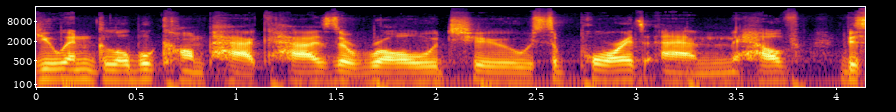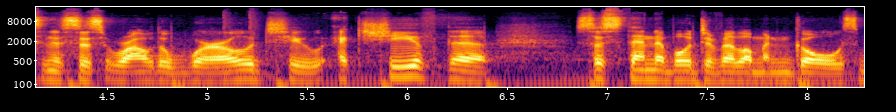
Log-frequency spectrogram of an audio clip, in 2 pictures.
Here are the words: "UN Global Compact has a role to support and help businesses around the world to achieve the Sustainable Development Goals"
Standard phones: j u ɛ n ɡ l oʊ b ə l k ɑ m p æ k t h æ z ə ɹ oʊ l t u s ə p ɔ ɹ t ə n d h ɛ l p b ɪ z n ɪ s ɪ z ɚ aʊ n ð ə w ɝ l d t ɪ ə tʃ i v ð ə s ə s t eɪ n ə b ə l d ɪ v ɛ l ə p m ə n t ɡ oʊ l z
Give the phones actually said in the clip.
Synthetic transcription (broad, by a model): j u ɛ n ɡ l oʊ b ə l k ɑ m p æ k t h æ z ə ɹ oʊ l t u s ə p ɔ ɹ t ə n h ɛ l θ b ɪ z n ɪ s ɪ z ɚ aʊ n ð ə w ɝ l d t ɪ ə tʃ i v ð ə s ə s t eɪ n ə b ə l d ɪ v ɛ l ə p m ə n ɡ oʊ l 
